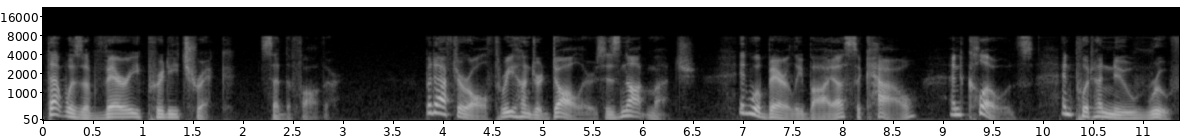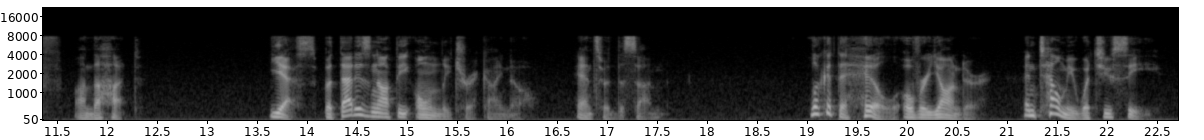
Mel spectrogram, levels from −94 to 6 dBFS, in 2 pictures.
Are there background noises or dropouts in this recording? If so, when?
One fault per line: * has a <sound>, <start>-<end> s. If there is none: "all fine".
all fine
